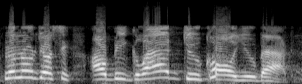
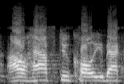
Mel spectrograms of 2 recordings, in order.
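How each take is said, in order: First: Loud, slow teasing correction stressing glad; mock correction. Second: Said in the usual way. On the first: Audience jokingly correcting a caller, loud and slow. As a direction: chant it back like a whole room correcting Josie. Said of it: "we're all gonna say". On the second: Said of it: "when you say".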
